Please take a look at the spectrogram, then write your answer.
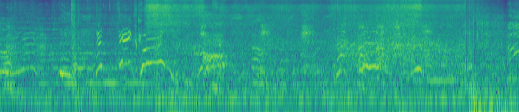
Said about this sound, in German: Die Explosion hatte der Gräfin die Haube vom Kopf gefegt.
